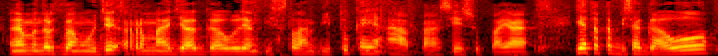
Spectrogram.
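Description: A woman's voice: sits low, fairly even intonation, normal speed. A woman TV host leading a religious talk show, agreeable and filling in with short affirmations. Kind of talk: hosting a televised religious talk.

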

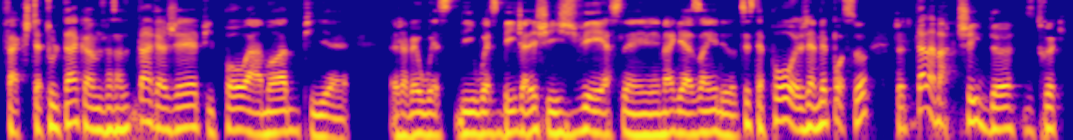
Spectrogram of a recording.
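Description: Quebecois man telling stories animatedly. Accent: Quebec French. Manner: animated, acts out his past self in quick high quotes. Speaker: podcast guest. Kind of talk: casual confessional storytelling.

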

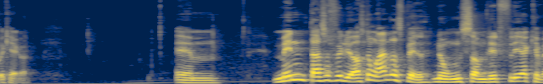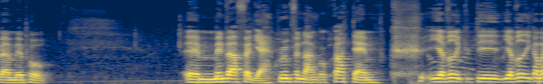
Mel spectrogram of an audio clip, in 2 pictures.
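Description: A young gaming-channel host from Denmark speaks at a medium pitch. He chats casually over gameplay, gushing and rambling, often restarting and filling gaps with fillers.

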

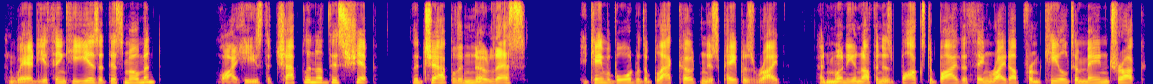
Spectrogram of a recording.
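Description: A man reads a story aloud, voicing a boastful, swaggering young male convict who leads a plot, in a boastful, coarse, excitable manner. His voice is fairly high and pitched above his own natural voice yet close to everyday speech, at a moderate pace. The studio sound is clean, with no room sound.

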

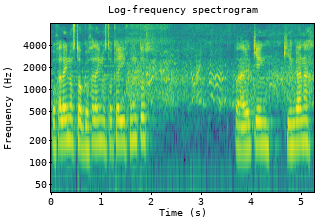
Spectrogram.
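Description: Gaming streamer, male, excitable live-chat host reading viewer comments, loud game music behind. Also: sits high, normal speed. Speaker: livestreaming gamer host.

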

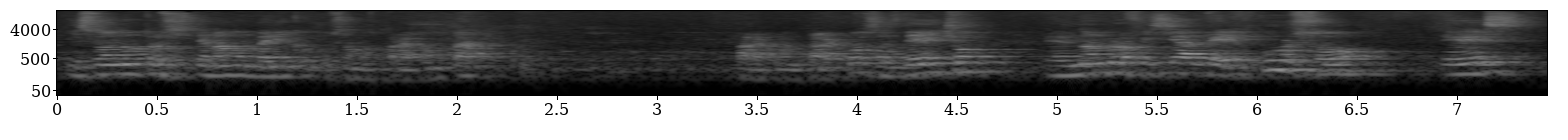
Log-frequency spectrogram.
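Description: In a slightly high voice, a Mexican professor cracks jokes and puts questions to his university math class during a lecture. He's captured from a distance in an echoey room, with background noise present.

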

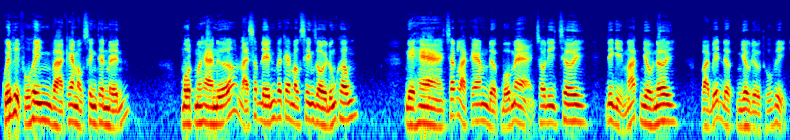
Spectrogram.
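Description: A man teaching a children's English lesson on television, explaining pronunciation patiently and clearly. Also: mid-range voice, a little fast.

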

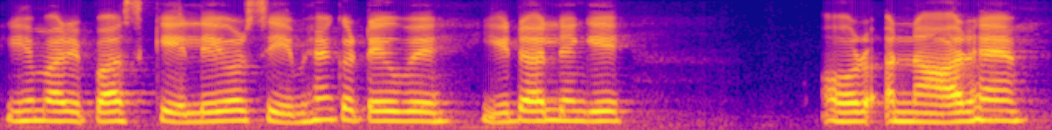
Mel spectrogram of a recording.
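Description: A middle-aged cooking channel host narrates a recipe step by step from her home kitchen, giving homely instructions directly to viewers. Her voice is on the high side, level, unhurried, clear, and resonant.

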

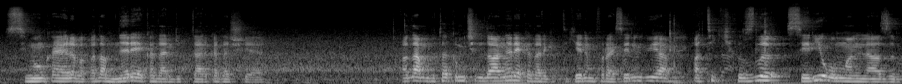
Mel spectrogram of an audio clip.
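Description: A man giving frustrated, grumbling commentary over a football video game, now and then yelling at his players. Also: on the high side, a little fast. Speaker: gaming channel host. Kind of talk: live commentary over gameplay. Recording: roomy sound with faint noise.

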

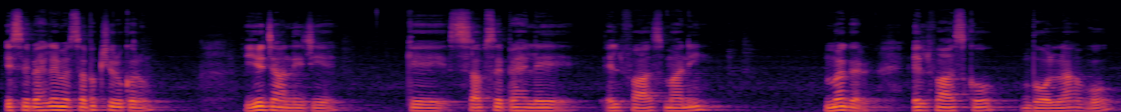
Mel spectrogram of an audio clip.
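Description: A man leads a phonics lesson at a very slow, unhurried pace in a mid-range voice. He says each model word several times over and leans hard on the stressed syllables. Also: mid-range voice, fairly even intonation. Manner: deliberate, repeats words to model pronunciation; exaggerated stress on model words. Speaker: English teacher.

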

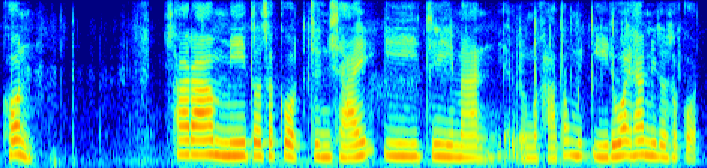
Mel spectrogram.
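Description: Young female language tutor, slightly high voice, patient and polite, slow step-by-step delivery. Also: fairly even intonation. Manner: slow, syllable-by-syllable explanation with frequent polite particles. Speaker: Korean language teacher. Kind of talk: spoken grammar lesson.

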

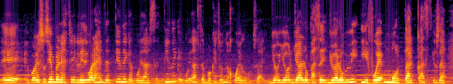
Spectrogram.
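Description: Woman, Ecuadorian accent, mellow voice, muffled lo-fi sound, storytelling, acts out dialogue. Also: mid-range voice, steady tone, normal speed, few pauses, soft background music. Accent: Ecuadorian Spanish. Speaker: interviewee recounting illness. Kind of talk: emotional personal account.

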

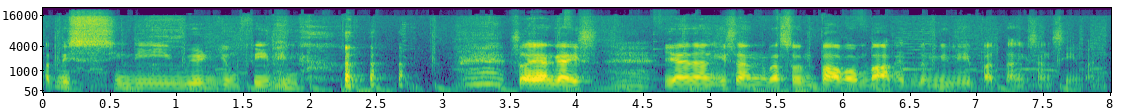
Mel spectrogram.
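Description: A man's voice: mid-range voice, steady tone, unhurried, darkish tone, faint music behind. A man from the Philippines, a seaman, talking casually in a chatty vlog, laughing often and mixing in English. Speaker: seaman vlogger.

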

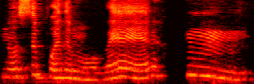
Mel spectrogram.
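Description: A woman with a high voice reads a picture book aloud to little kids. She takes it slowly, pausing to point things out on the page. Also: animated, dark tone. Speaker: Spanish teacher for young children. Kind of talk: children's story time read-aloud.

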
